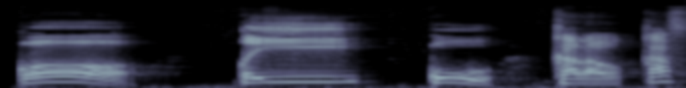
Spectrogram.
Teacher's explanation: Kalau qof tidak keluar percikan nafas.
